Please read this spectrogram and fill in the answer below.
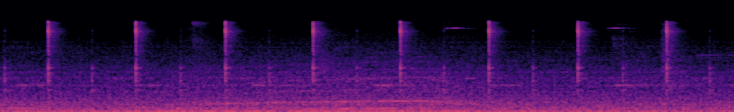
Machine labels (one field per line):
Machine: valve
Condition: normal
